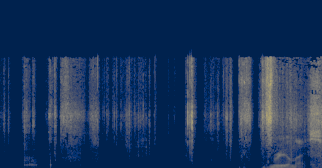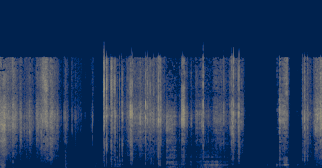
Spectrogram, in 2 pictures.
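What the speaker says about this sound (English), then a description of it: "I'm just going to finish it off with the scissors here" Scissors snip and rustle against crinkly plastic in short bursts, close up, with someone speaking briefly over the handling noise.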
